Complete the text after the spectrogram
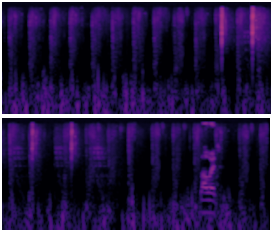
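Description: Footsteps crunch quickly through dry grass.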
